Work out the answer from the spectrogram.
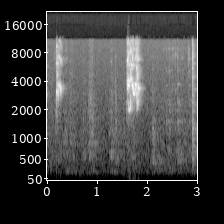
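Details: Caged rosy-faced lovebirds, five kept together near a window, give two loud, piercing chirps about a second and a half apart, then a shorter third call, with soft chatter between.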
